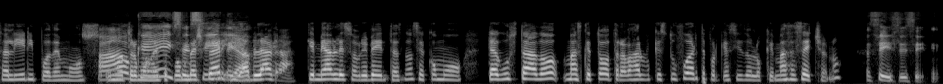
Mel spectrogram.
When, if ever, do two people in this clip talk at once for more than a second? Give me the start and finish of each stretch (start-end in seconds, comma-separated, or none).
1.0-2.6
